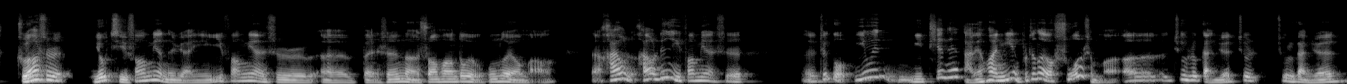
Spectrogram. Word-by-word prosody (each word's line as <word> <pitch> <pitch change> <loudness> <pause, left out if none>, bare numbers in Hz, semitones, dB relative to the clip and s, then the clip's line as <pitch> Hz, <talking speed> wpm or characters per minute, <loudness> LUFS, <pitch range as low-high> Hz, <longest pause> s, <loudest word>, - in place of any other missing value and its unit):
主 - - +7
要 210 - +11
是 200 -6 +4 0.3
有 155 +8 +5
几 120 - 0
方 155 - 0
面 200 -1 +3
的 110 - +1
原 95 -2 -2
因。 100 +2 -4
一 - - -3
方 - - -4
面 165 -7 +1
是 100 -4 -1
呃， 95 -1 -4
本 100 -2 -4
身 115 +5 0
呢， 105 -5 +2
双 115 +3 +1
方 125 0 +2
都 130 0 +4
有 120 - +2
工 120 +1 -2
作 130 -1 +4
要 100 -4 +1
忙， 95 - -9 0.3
呃， - - -8
还 210 - +3
有 240 -2 +1
还 220 - -1
有 245 - +1
另 300 +7 0
一 - - +2
方 170 -1 -2
面 170 -4 0
是， 125 -1 -6 0.4
呃， - - -5
这 - - -4
个 - - -1
因 220 +9 -1
为 340 - -2 0.3
你 125 - 0
天 125 - -5
天 340 +2 +1
打 - - -5
电 120 - +1
话 195 +7 +4
你 185 +3 +5
也 - - -1
不 - - -5
知 250 - -2
道 260 - +2
要 - - +3
说 425 -3 -1
什 - - -6
么， - - -7
呃， 185 -4 -5
就 210 +3 0
是 195 - +2
感 185 - -1
觉 105 - 0
就 175 +7 -2
是 165 - -11
就 - - -6
是 135 - 0
感 120 -6 0
觉 105 +5 +1
130 Hz, 300 characters per minute, -22 LUFS, -, 0.4 s, 要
